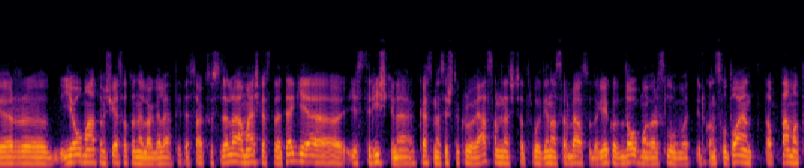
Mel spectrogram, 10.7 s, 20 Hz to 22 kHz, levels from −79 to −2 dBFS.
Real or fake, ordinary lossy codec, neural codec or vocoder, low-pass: real; Opus, 24 kbps; none; 7.2 kHz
